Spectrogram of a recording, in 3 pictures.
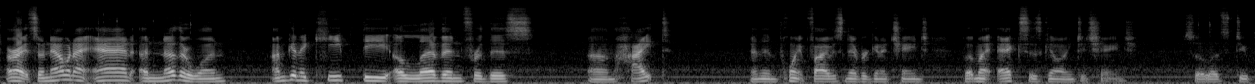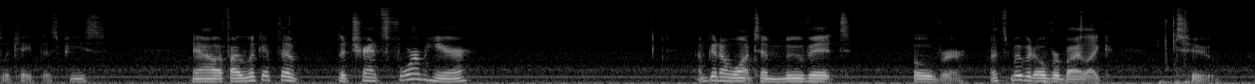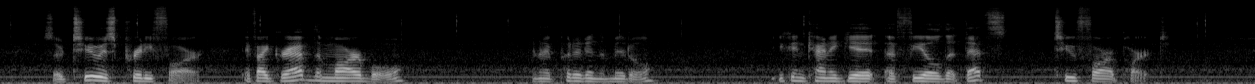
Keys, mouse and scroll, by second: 0.2-1.9 typing, 0.5-1.8 right drag, 12.0 right click, 13.4 click, 15.3 click, 22.4 click, 25.2 right click, 25.3 d, 25.6 right click, 26.1 a, 27.6 right drag, 29.0-29.6 drag, 30.1-31.3 drag, 31.8-32.7 drag, 37.0 click.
